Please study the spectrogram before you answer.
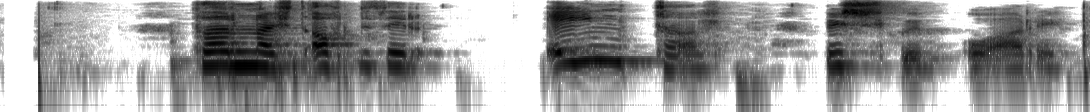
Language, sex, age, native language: Icelandic, female, 11, Icelandic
